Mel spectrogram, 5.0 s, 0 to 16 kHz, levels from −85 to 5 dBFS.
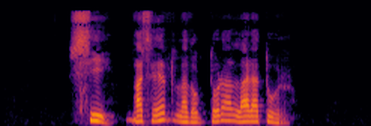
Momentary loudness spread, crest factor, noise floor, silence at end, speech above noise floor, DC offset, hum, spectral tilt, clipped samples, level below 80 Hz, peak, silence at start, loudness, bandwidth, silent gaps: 11 LU; 20 dB; -76 dBFS; 1.1 s; 53 dB; under 0.1%; none; -5 dB/octave; under 0.1%; -64 dBFS; -6 dBFS; 0.95 s; -24 LUFS; 11.5 kHz; none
